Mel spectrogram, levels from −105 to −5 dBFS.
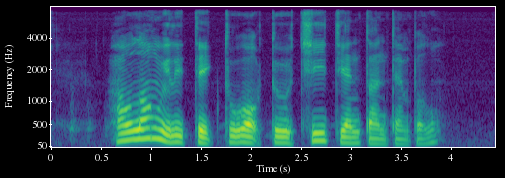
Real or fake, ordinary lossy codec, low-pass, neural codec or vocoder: fake; none; 7.2 kHz; vocoder, 44.1 kHz, 80 mel bands, Vocos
